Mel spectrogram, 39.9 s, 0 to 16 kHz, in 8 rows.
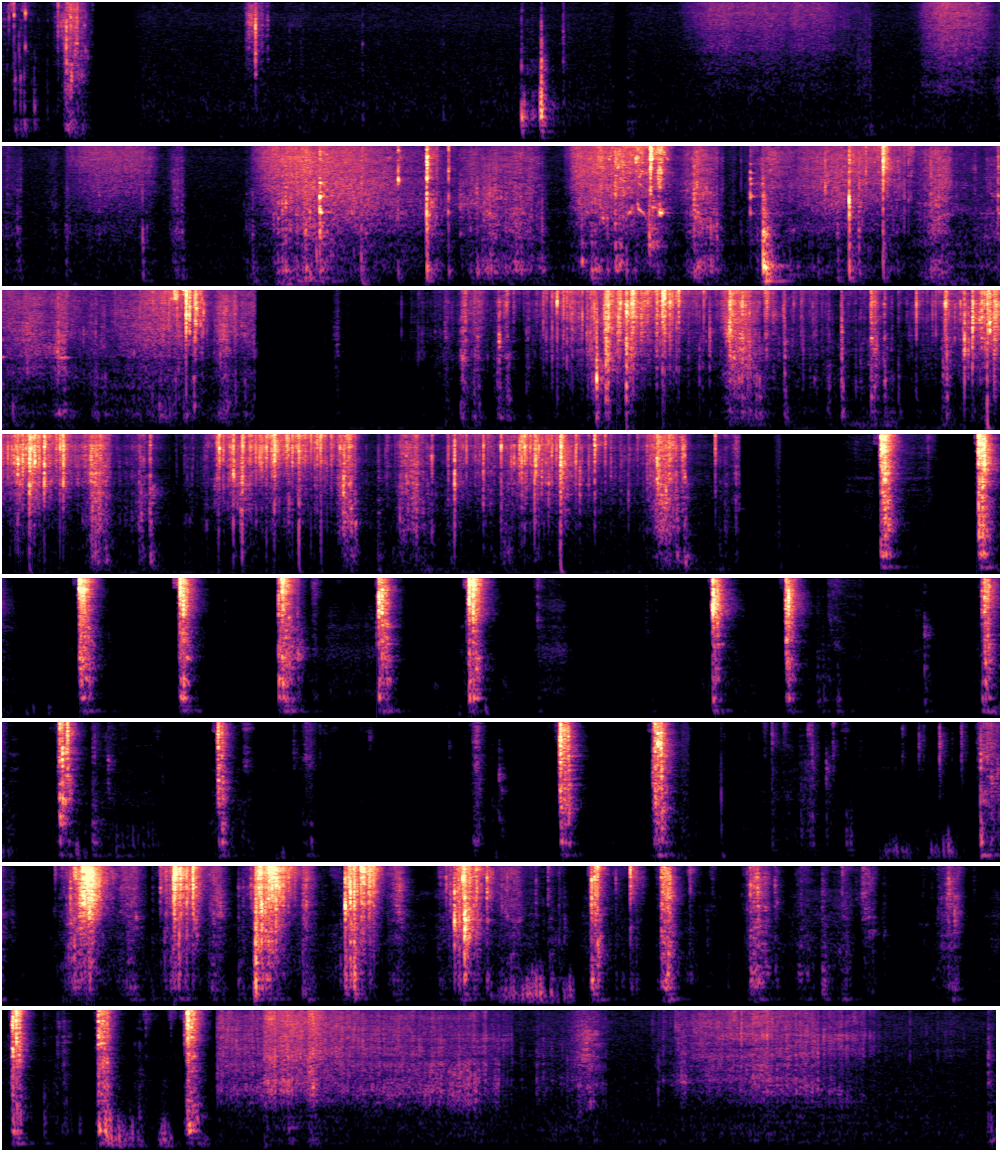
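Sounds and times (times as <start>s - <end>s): slime crackling: 12.0s - 18.7s.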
